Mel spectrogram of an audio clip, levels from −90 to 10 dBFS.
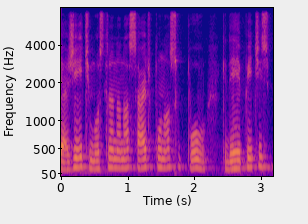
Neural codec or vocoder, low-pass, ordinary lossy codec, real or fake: none; 7.2 kHz; none; real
